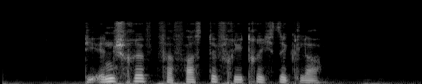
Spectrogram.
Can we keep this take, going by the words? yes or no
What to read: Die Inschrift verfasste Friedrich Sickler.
yes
